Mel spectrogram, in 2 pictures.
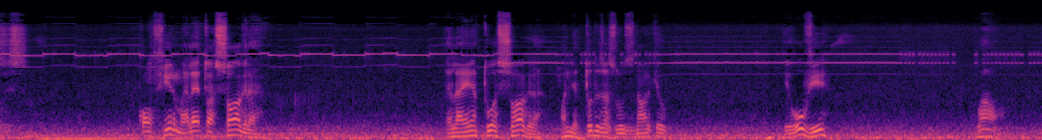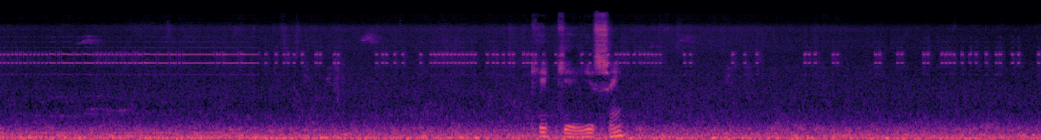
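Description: Wind blows through the trees outdoors.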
